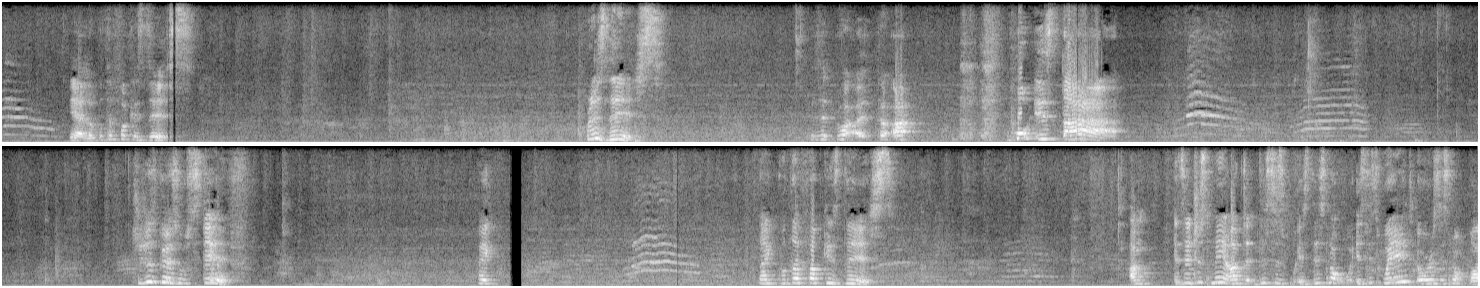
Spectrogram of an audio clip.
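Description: A woman talks to a cat with animation, close by.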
